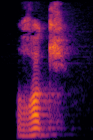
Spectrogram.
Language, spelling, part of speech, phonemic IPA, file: French, Roch, proper noun, /ʁɔk/, LL-Q150 (fra)-Roch.wav
- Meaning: a male given name, equivalent to English Rocco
